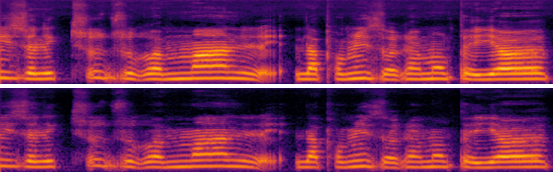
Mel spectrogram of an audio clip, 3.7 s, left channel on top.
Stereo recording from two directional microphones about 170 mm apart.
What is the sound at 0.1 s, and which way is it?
Speech, 40° left (ahead or behind).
